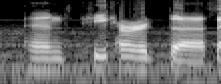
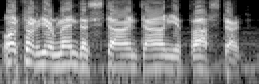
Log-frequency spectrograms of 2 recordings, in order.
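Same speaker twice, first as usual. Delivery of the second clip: raised, louder commanding voice; in-character shout; 4 semitones higher, 5 dB louder than usual. Acted. Soldier ordering an enemy to stand down, shouting. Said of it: "of course he's shouting German".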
